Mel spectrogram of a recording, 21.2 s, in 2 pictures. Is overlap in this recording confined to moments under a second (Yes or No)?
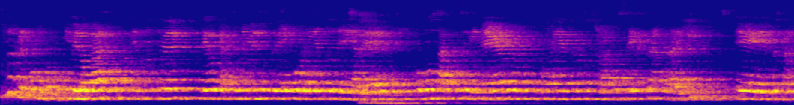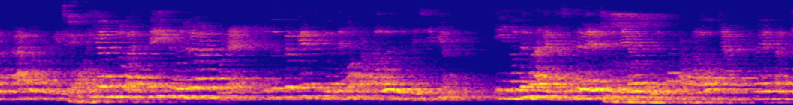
No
